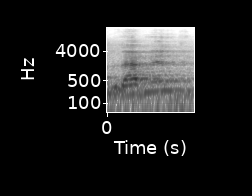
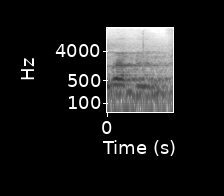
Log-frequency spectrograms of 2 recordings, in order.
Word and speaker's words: Lebanon: people that live here pronounce it Lebanon. And people that don't pronounce it Lebanon. So it's really either one's correct.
